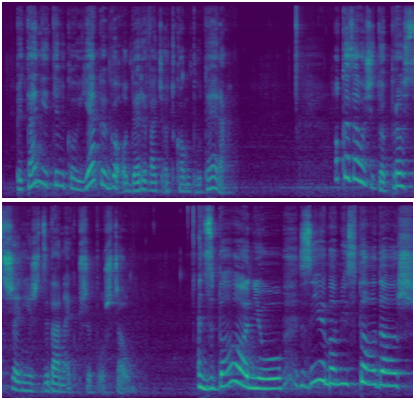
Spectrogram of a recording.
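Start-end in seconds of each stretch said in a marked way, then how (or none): 7.7-10.3 long, high, drawn-out shout. Mr Grzegorz greets Dzbanek scratching at the door, shouting. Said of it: "Wrzasnął pan Grzegorz".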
